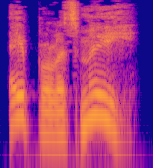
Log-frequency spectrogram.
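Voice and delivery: high, loud, desperate plea; husband shouting to be recognized. A narrator's reading. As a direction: make her hear that it's you. Pleading from behind tailgate.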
